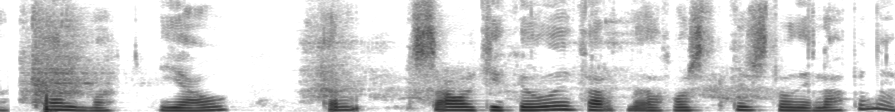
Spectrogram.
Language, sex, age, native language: Icelandic, female, 30-39, Icelandic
